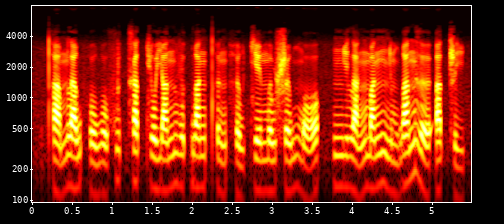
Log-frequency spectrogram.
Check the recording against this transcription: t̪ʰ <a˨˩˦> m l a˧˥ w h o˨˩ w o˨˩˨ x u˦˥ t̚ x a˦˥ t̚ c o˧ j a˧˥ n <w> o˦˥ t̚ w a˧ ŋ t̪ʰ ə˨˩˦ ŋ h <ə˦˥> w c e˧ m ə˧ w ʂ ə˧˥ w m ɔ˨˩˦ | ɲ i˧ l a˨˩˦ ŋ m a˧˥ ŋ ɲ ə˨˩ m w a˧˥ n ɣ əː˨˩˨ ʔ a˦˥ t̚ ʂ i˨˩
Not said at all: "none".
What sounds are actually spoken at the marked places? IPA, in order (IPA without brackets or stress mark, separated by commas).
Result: a˨˩˦, v, ə˨˩˨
